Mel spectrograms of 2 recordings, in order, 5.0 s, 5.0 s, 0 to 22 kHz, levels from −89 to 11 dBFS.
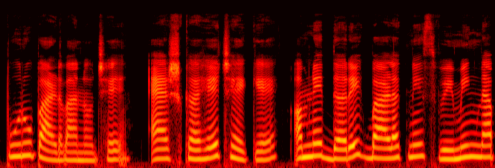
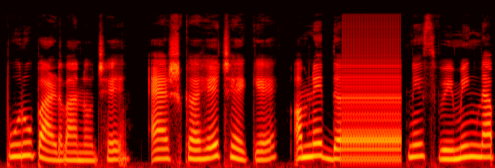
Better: first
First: none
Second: audio freezing; at 3.5 s for 0.5 s

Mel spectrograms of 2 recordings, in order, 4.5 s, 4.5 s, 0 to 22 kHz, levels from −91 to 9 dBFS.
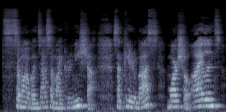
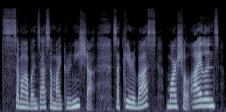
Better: second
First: room echo; slight; dies away in 0.2 s // off-mic speech; far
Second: none

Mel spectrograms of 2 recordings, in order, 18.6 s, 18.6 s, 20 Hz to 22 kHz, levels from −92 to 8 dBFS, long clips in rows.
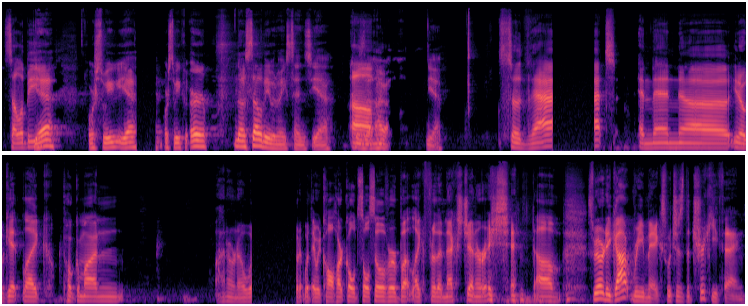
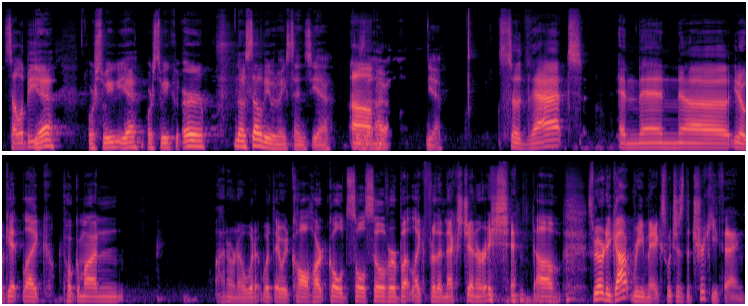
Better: second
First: audio freezing; at 1.5 s, at 7 s for 0.5 s and at 12 s for 0.5 s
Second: none

